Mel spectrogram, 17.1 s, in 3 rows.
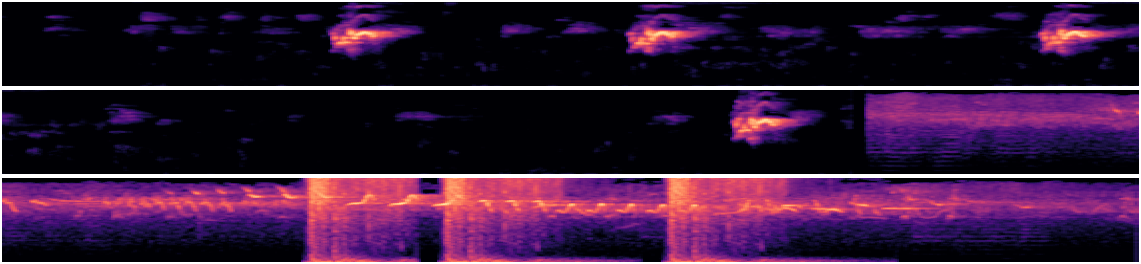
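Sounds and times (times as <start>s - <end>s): budgerigar chirps: 1.7s - 2.1s, 5.2s - 5.6s, 12.9s - 17.0s.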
